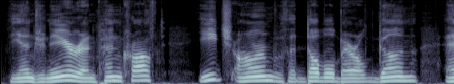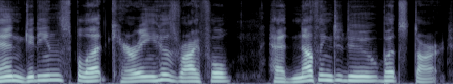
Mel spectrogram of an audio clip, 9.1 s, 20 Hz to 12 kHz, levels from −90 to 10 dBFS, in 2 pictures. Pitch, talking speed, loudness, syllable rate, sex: 160 Hz, 150 wpm, -18 LUFS, 4.5 syllables/s, male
